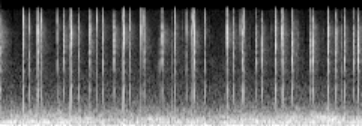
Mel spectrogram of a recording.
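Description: Long nails tap and scratch the sides and upper glass of an upright, full glass bath salt bottle. Quick, bright clicks come in a fast, uneven patter over a steady low background rumble, and each tap dies away almost instantly.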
